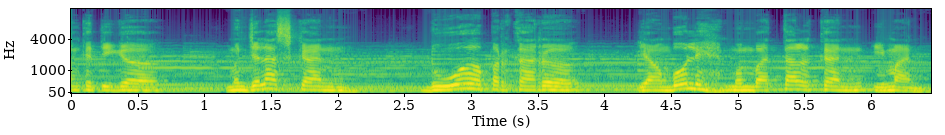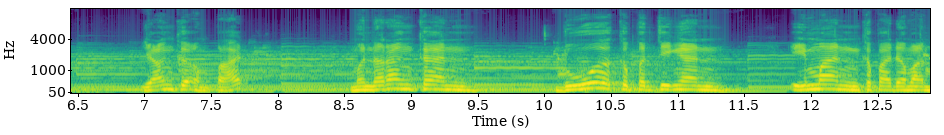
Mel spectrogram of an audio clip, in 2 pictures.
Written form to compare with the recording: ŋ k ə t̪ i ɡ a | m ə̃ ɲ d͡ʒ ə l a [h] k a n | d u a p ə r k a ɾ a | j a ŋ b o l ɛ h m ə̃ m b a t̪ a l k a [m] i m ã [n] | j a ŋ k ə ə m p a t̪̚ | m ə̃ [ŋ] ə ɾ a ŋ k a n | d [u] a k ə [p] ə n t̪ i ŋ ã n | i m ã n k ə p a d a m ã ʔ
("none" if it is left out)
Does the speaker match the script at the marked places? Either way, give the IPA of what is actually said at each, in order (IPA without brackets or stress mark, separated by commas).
s, n, n, n, u, p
